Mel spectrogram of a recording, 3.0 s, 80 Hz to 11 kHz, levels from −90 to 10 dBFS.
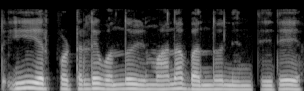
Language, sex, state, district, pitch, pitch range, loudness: Kannada, female, Karnataka, Bangalore, 160 Hz, 155-175 Hz, -16 LUFS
